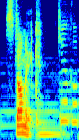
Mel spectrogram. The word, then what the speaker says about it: stomach: English's stupid spelling stomach stomach I know that ch is usually like chicken but in this word it's a stomach Buukka kau hari dalam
